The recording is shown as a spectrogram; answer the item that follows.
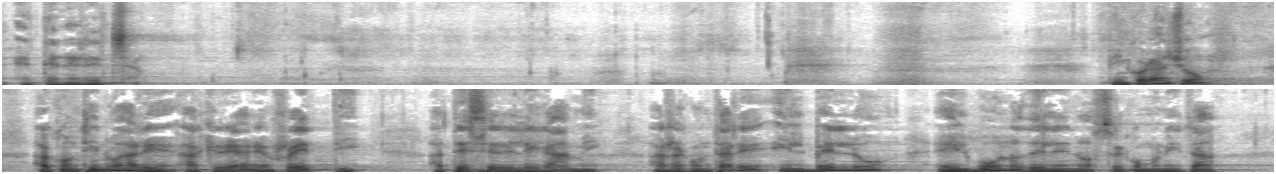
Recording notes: FROM THE PAULVI HALL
